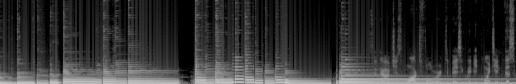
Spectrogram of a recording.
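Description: Electric guitar picking a run of single notes and double stops from the C major scale, walking up the neck, about fifteen notes with a short break near the middle. The last note, struck about seven seconds in, rings on to the end.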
